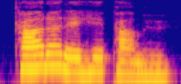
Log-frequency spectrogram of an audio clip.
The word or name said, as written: Kararehe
